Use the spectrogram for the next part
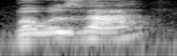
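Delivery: loud, high, rising demand; challenging wife. Acted. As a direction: call out sharply from overhearing. Mother overhears father's warning.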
